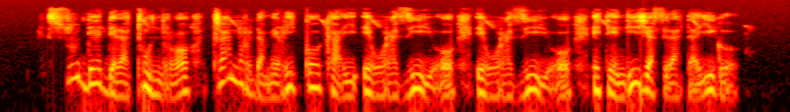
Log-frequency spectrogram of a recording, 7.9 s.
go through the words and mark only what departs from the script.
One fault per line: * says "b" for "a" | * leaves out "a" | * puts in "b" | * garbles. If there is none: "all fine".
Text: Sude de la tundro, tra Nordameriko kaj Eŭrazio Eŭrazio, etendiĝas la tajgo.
all fine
